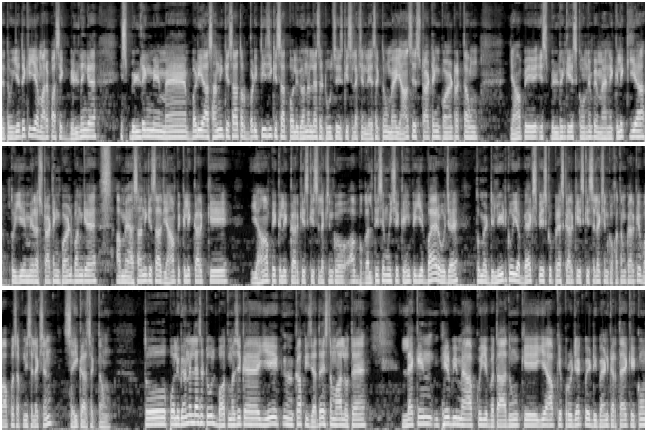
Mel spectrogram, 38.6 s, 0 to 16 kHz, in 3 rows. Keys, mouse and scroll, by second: 4.7 scroll up 1, 5.1-6.6 scroll down 1, 12.2 click, 16.1 click, 26.7 click, 29.8 space, 29.9 click, 30.3 space, 31.8 click, 37.0 space, 37.3 click, 37.5 space, 38.3 click.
